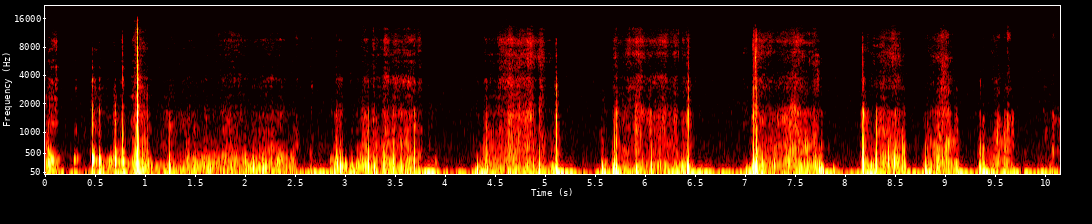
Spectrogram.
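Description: Long nails scratch the ridged cap of a white plastic supplement bottle held sideways. The result is soft, low, rasping scratches in short bursts, with sharp clicks and taps that end almost instantly.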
